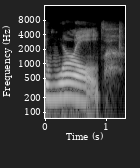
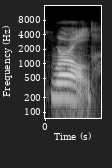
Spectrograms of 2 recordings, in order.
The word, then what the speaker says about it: world: the second one is world word world word yeah and you're sounding you're making it sound like the first one because you're not saying the l so um i'm taking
